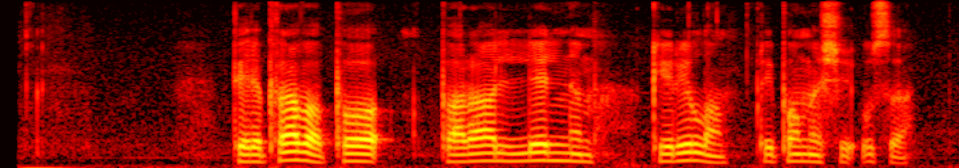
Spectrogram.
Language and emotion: Russian, neutral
